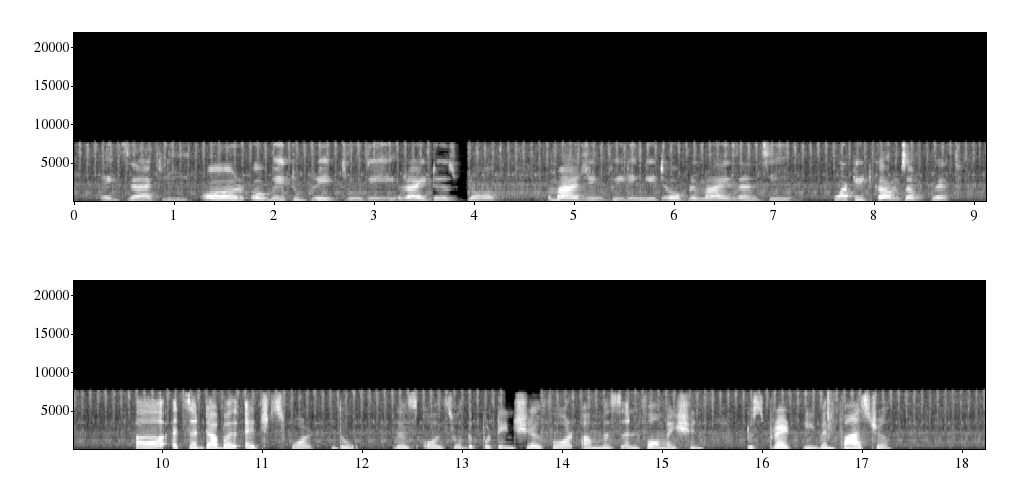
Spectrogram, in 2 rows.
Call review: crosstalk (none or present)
none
